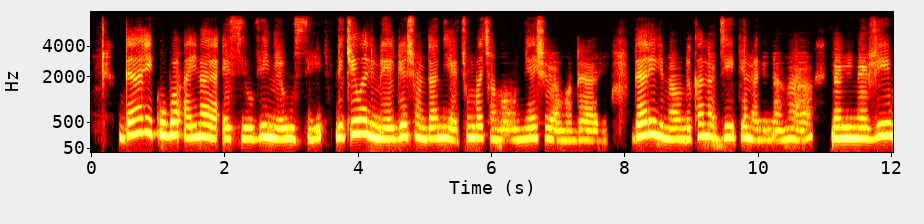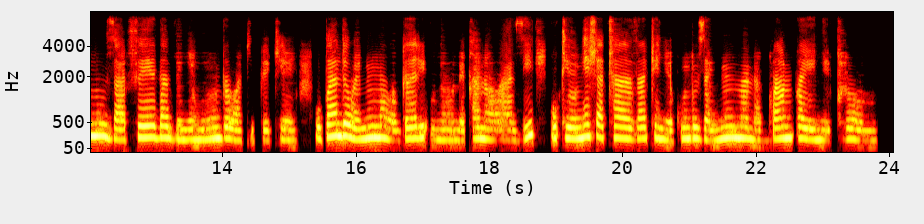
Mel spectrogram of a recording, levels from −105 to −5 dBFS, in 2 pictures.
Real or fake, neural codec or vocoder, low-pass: fake; codec, 44.1 kHz, 1.7 kbps, Pupu-Codec; 7.2 kHz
